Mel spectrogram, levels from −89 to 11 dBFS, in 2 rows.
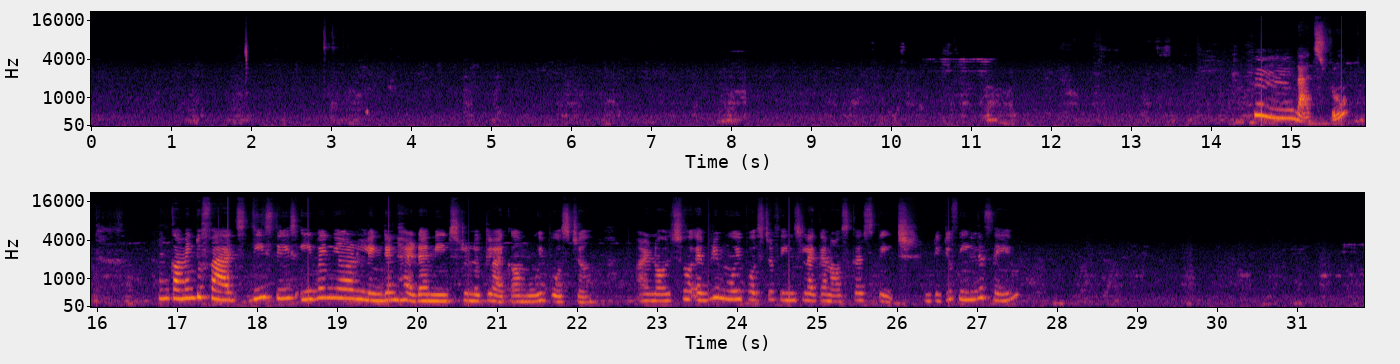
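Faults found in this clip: Periodic USB or driver dropouts: regular ticks through the speech every 1.0 s, 0.65 to 31.65 s, around thirty in all. Each is a few ms of audio replaced by silence. Probable cause is a background task stalling the USB bus or audio driver on a fixed timer.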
